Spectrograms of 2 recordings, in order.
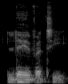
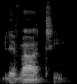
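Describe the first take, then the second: First: The stress is on the first syllable. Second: The stress is on the second syllable. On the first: "an initially stressed word" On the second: "medially stressed word"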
